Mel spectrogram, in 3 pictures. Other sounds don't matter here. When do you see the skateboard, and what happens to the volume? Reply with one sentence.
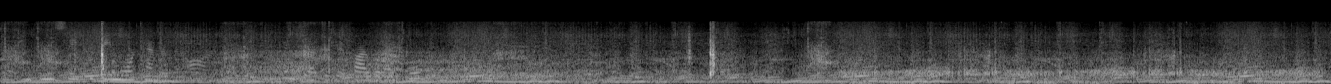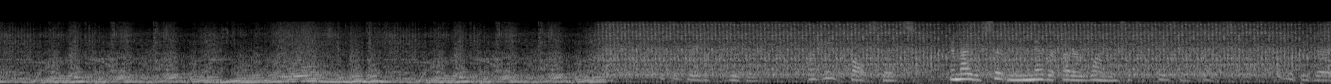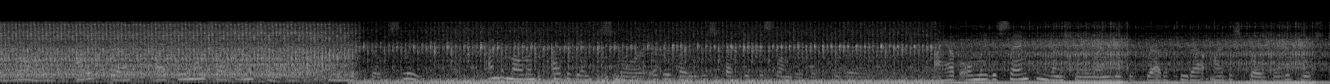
The skateboard can be heard from 0.0 to 13.3 s, getting quieter.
